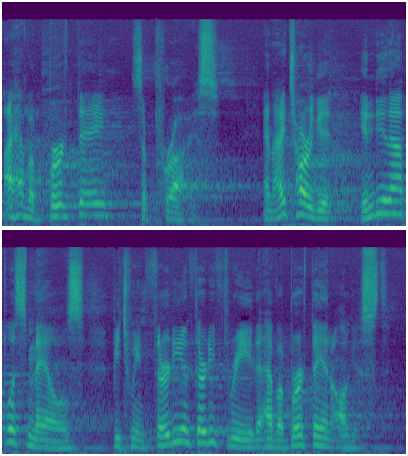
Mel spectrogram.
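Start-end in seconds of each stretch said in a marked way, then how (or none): none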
